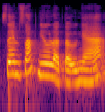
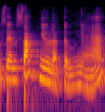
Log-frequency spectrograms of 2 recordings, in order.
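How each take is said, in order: First: "Xem sắc như là tự ngã" slow, higher and louder, "sắc" stressed with a rise; chanted "sắc" lifted and held; emphatic recitation. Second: Said in the usual way. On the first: Shown as a demonstration. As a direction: lean hard on "sắc", slowing the whole line. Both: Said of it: "đoạn này phải chú ý nè".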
